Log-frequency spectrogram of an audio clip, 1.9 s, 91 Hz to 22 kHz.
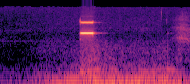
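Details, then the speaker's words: Short high-pitched electronic chirp over faint room hum from a Philips HeartStart HS1 defibrillator: self-test found the SMART pads cartridge unsuitable for use, ready light off, i-button flashing. "if the self test indicates that the cartridge is not suitable for use the ready light will go off the defibrillator will chirp and the eye button will flash"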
